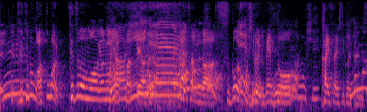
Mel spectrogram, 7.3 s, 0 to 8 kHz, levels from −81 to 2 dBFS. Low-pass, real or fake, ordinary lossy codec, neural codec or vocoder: none; fake; none; codec, 16 kHz, 8 kbps, FunCodec, trained on Chinese and English, 25 frames a second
